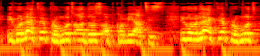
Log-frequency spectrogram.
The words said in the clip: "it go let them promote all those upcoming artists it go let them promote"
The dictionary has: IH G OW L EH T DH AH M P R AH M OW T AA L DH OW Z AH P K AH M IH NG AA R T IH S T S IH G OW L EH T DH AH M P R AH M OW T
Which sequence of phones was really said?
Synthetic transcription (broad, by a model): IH G OW L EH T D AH P R AH M OW T AA L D OW S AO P K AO M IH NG AA T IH S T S IH G OW L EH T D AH P R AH M OW T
